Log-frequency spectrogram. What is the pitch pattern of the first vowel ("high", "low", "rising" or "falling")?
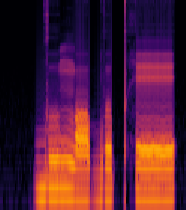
high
